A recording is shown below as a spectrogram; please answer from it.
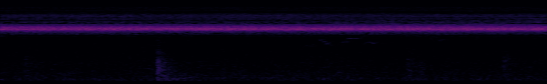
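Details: Christmas beetle (Anoplognathus) in South African bushveld, recorded in real time: a steady, unbroken high-pitched shrill buzz holding level throughout, with a faint soft knock near the middle and a few quiet chirps beneath.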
